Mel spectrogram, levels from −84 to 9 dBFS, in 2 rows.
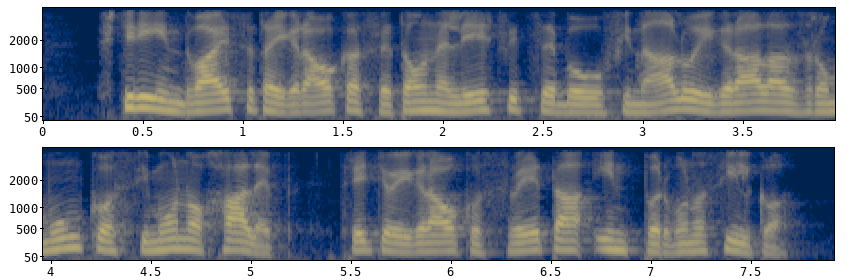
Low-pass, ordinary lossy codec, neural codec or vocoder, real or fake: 3.6 kHz; AAC, 32 kbps; none; real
